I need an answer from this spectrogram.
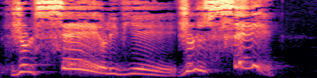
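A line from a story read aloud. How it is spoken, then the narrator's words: Yelling. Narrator (French): hurlait alors Harry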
